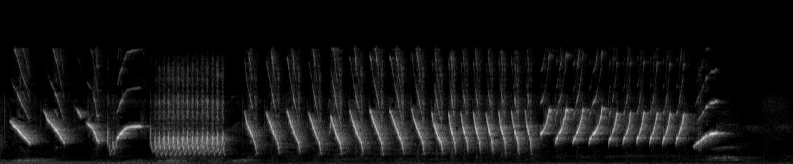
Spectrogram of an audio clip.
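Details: Training song of a Spanish Timbrado canary: a few swooping notes, a short harsh buzz, then a rapid run of falling sweeps speeding into a high metallic trill, ending in silence.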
